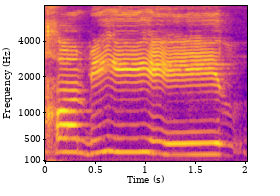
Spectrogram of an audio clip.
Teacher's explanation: خا کو موٹا پڑھیں گے، با کو یا کے ساتھ ملا کر یا کو ایک الف کی مقدار کھینچ کر پڑھیں گے، یا حروف مدہ ہے، آخر میں را ساکن ہے۔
